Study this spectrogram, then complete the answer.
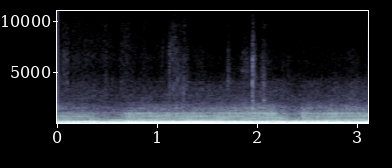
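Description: A 2023 BMW 230i accelerates hard, its engine a loud steady drone heard from inside the cabin, with a brief dip in pitch at a gear shift before the pull resumes.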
